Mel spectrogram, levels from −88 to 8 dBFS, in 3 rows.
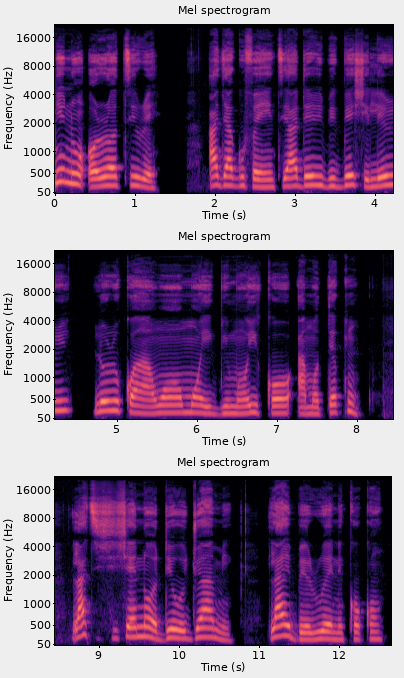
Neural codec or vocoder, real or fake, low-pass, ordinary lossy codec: none; real; none; none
